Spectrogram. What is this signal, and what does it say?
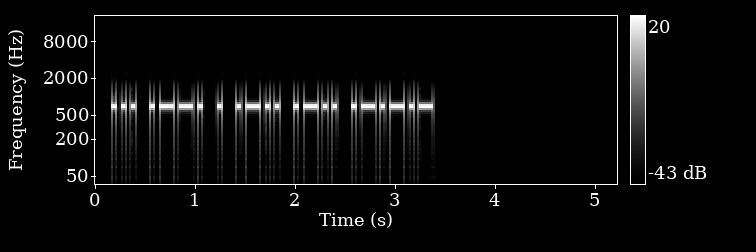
Morse code, heard as a keyed tone, about 25 wpm, 700 Hz. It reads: SPELL.
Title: Sentences from Top 1200 Words 25wpm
